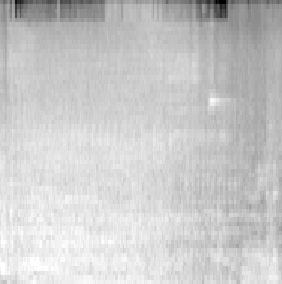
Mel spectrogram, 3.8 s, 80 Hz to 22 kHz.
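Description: A 1967 Land Rover Series 2A engine runs loud and close under revving during ignition tuning, a steady rough drone that sags slightly near the end, with no talk.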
